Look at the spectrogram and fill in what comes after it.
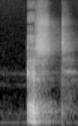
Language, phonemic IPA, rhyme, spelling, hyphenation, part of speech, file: Dutch, /ɛst/, -ɛst, Est, Est, noun / proper noun, Nl-Est.ogg
- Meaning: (noun) Estonian person; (proper noun) a village in West Betuwe, Gelderland, Netherlands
